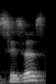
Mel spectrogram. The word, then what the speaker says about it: scissors: Silent C is a bit sneakier. In words like muscle and scissors, the C is completely invisible to your ears.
